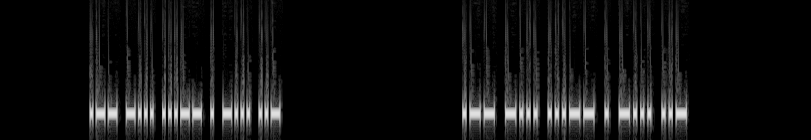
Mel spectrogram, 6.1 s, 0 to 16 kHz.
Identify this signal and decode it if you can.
Morse code, heard as a keyed tone, about 59 wpm, 700 Hz. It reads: WB3EBU WB3EBU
